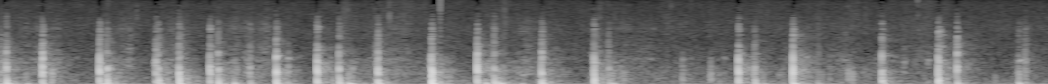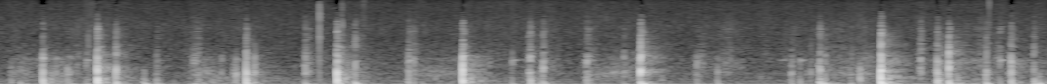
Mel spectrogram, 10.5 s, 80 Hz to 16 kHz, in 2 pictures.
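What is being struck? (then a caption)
Darbuka drum with plastic head. Fingers give quick flicking taps on the plastic membrane of a hollow darbuka drum while the other hand rests on top of the head. Dozens of short, dry taps come in quick, uneven bursts, each with a low, hollow thump near 100 Hz that stops almost at once.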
